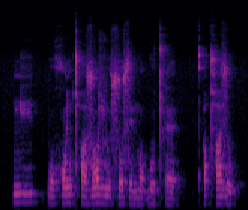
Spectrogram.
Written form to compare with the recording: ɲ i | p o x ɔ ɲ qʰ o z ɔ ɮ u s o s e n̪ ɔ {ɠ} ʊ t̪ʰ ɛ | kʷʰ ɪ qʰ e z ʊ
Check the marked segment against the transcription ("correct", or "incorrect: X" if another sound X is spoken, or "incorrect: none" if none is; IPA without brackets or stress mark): correct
